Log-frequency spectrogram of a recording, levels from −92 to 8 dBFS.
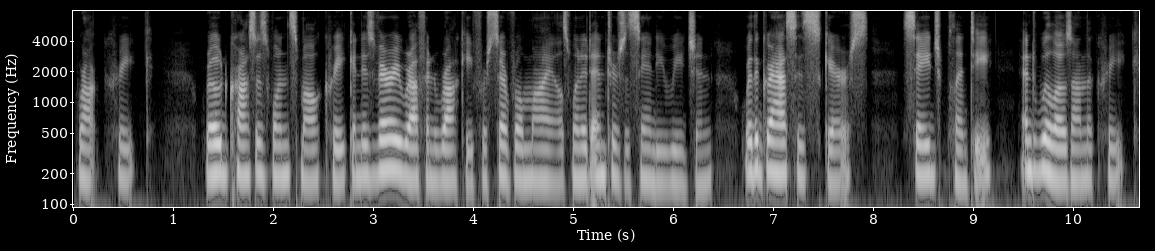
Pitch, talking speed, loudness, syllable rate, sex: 180 Hz, 185 wpm, -20 LUFS, 5.3 syllables/s, female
